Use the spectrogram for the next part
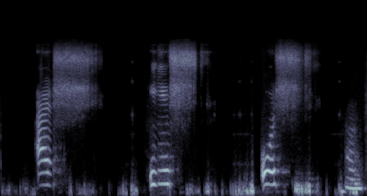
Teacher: Ketika disukun ini ngalir ya suaranya.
